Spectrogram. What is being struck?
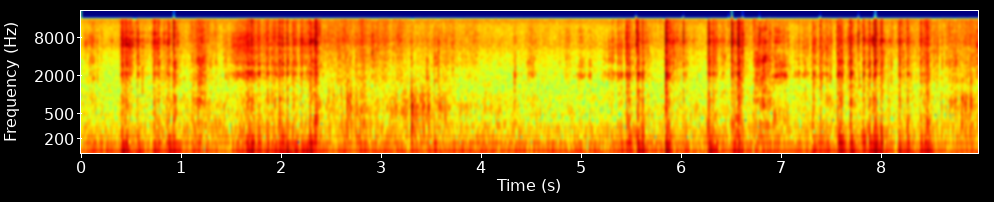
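Soap bar cut with a metal blade.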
